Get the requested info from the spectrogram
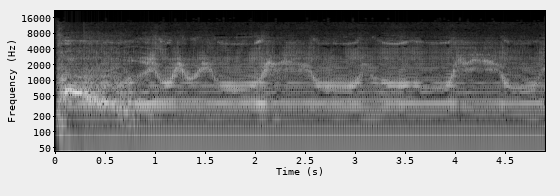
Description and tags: Recorded approx 5 seconds of simple tone on 5-ft didgeridoo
